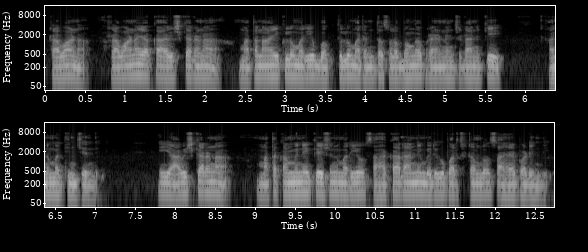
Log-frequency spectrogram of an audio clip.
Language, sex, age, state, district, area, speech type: Telugu, male, 30-45, Andhra Pradesh, East Godavari, rural, spontaneous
